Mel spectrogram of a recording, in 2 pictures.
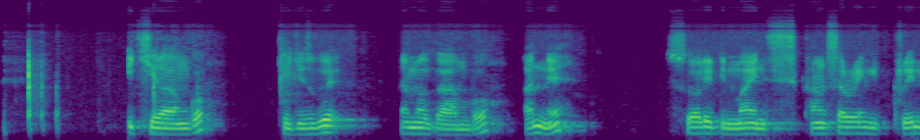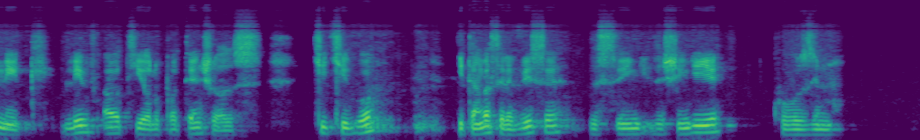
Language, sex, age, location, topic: Kinyarwanda, male, 25-35, Kigali, health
